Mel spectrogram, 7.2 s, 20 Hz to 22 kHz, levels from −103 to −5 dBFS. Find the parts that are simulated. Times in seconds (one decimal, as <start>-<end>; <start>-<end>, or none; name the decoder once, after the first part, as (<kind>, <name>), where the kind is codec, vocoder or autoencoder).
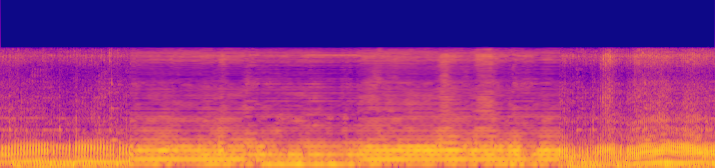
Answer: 1.3-5.6 (vocoder, HiFi-GAN)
